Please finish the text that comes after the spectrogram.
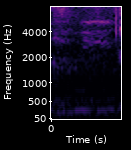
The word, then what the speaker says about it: Sneed: Sneed.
